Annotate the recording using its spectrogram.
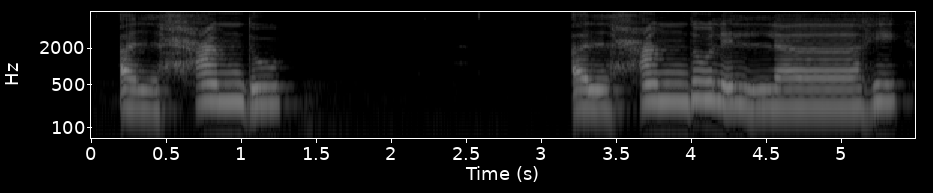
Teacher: الحمد الحمد، حلق سے ادا ہوتا ہے، درمیانی حلق سے. اسے حلق سے ہی پریشر کے ساتھ ہم ادا کریں گے.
